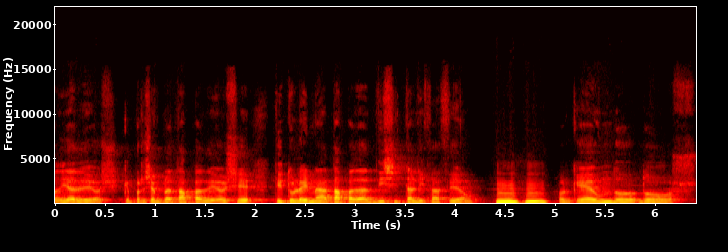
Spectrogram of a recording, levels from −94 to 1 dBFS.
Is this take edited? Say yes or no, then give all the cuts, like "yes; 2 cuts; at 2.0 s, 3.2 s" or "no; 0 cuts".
no; 0 cuts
